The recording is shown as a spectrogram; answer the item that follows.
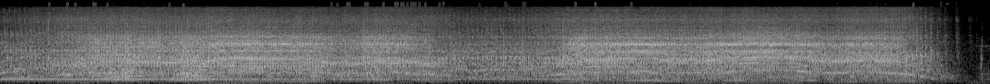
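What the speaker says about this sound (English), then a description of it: "on the right-hand side, I'm going to hit clutch blue, and that engages the machine" APQS longarm quilting machine running with a steady mechanical whir, close and fairly loud, swelling and easing as it moves, then cutting off at the end.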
